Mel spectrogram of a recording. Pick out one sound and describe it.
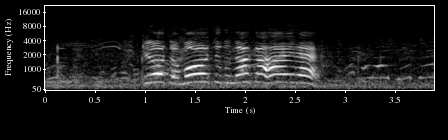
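Young girls shout and cheer loudly outdoors.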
